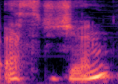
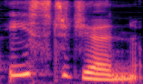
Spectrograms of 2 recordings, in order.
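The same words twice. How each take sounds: First: Estrogen said ESS-truh-jen; "estrogen" with first syllable as in best; short-E pronunciation. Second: Estrogen said EE-struh-jen; British-style "estrogen", first syllable EE; long-E pronunciation. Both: Shown as a demonstration. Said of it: "depending on your pronunciation".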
